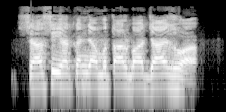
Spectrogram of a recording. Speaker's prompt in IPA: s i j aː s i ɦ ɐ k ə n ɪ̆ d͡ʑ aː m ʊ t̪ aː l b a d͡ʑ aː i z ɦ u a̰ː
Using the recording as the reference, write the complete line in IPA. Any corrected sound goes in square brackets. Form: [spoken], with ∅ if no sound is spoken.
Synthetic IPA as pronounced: s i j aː s i ɦ ɐ k ə n ɪ̆ d͡ʑ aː m ʊ t̪ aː l b a d͡ʑ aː [ɪ] z ɦ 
